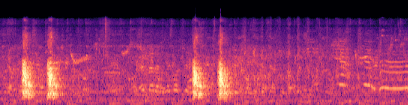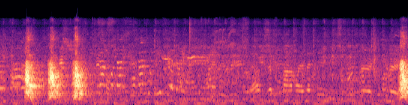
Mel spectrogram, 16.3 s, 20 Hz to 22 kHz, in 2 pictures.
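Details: Kuvasz barking at a 2017 club show in Kishegyes (Mali Iđoš): short bursts of two or three heavy, booming barks separated by several seconds, with people talking throughout.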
